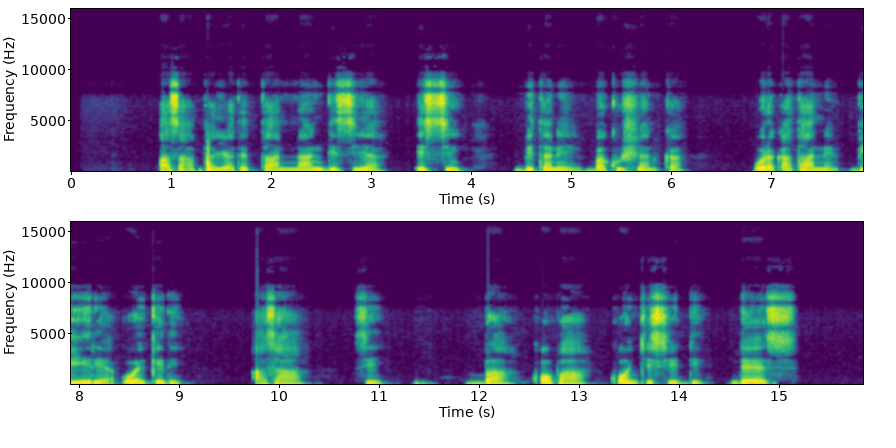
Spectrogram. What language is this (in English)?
Wolaytta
